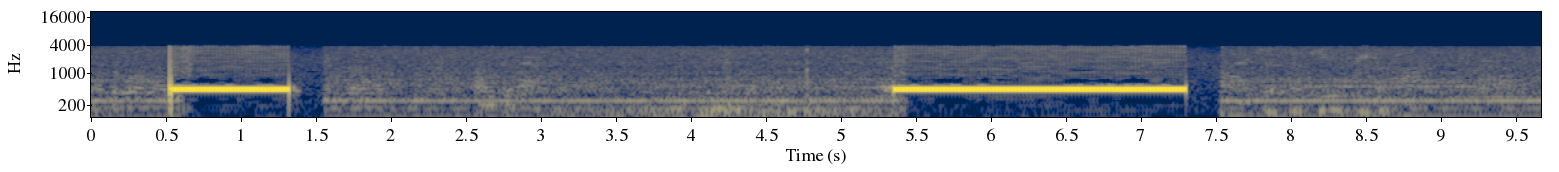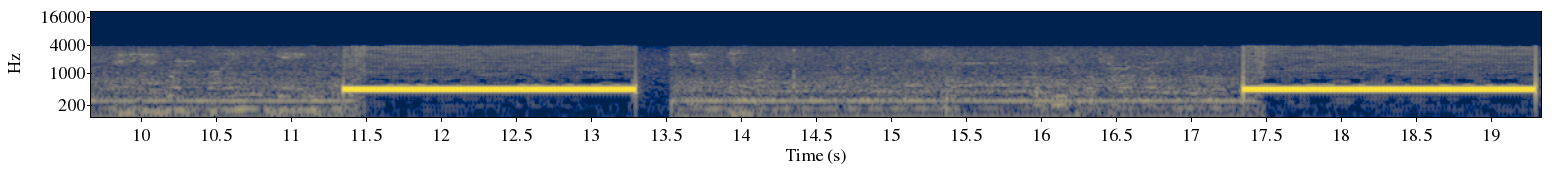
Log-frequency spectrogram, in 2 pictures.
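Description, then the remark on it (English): A telephone call ringing out as someone tries to reach a person: four steady ringback tones, each about two seconds long, repeat at regular intervals over a faint line hum, with no one answering and no voices. “So let me try and get him on the phone here real quick.”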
